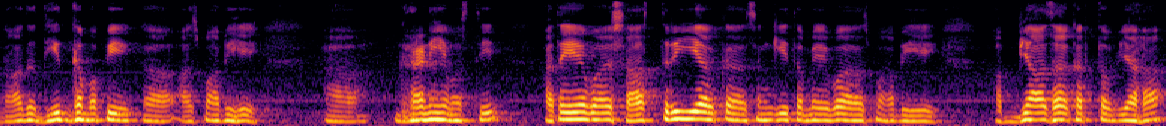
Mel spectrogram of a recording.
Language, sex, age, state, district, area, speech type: Sanskrit, male, 60+, Andhra Pradesh, Visakhapatnam, urban, spontaneous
